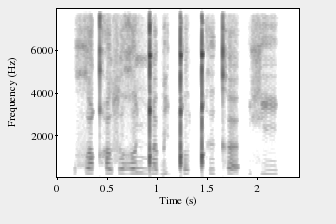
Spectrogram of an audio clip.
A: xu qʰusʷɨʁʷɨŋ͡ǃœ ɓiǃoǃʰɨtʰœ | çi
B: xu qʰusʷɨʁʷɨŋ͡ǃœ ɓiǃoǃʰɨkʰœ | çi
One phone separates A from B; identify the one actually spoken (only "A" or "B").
B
